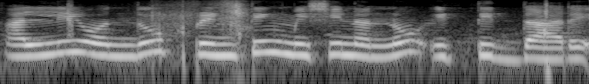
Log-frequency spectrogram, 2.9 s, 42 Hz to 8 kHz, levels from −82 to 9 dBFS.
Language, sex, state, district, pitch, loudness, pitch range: Kannada, female, Karnataka, Bangalore, 260 Hz, -15 LUFS, 240-275 Hz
